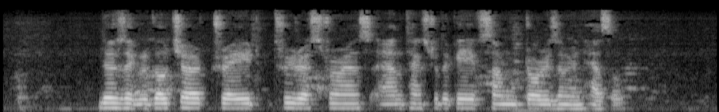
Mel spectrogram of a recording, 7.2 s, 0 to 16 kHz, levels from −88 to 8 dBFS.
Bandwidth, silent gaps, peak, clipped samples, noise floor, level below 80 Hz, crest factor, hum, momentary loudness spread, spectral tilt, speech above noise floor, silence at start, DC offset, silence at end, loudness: 11.5 kHz; none; -2 dBFS; under 0.1%; -54 dBFS; -52 dBFS; 16 dB; none; 7 LU; -3.5 dB/octave; 38 dB; 0.2 s; under 0.1%; 0.85 s; -17 LUFS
